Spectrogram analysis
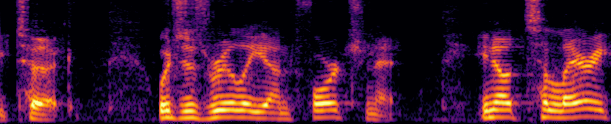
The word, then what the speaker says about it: Tulare: Tulare County is how it's pronounced, actually, but Tulare County, that's fine.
